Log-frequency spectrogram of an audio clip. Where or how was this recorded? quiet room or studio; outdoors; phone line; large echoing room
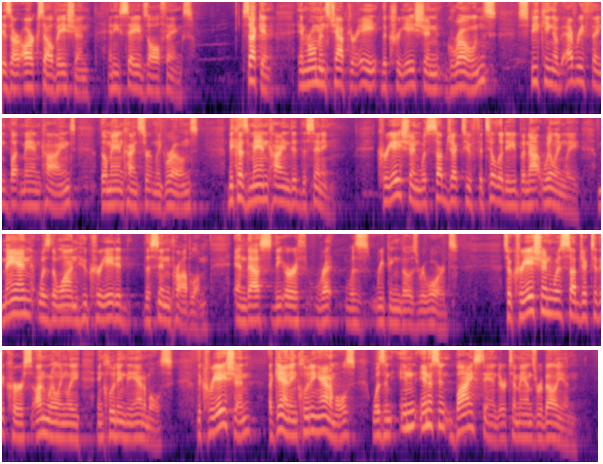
large echoing room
